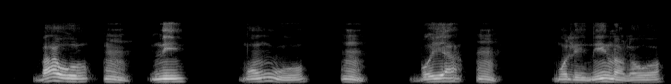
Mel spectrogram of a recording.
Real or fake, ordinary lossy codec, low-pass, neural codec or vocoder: fake; Opus, 24 kbps; 7.2 kHz; vocoder, 22.05 kHz, 80 mel bands, WaveNeXt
